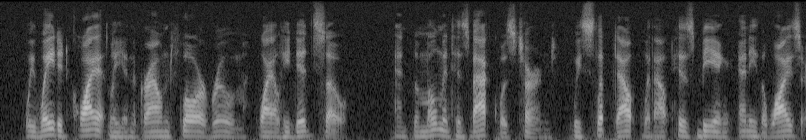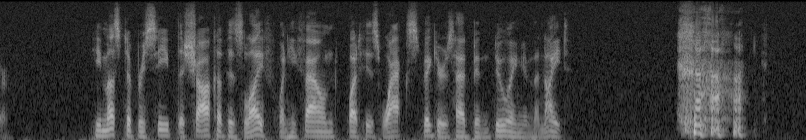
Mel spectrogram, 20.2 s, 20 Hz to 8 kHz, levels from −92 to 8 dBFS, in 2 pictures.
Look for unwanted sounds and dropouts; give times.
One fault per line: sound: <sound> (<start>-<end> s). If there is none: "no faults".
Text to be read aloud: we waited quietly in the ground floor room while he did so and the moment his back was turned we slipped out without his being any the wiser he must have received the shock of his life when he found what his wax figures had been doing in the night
sound: laugh (18.5-19.7 s)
